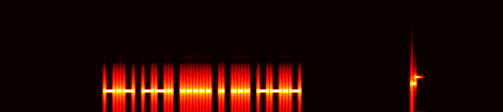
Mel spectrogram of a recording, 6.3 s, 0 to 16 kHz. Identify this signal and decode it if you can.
Morse code, heard as a keyed tone, about 30 wpm, 700 Hz. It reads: KG5ESQ
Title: USA Call Signs Repeated 3x 30wpm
